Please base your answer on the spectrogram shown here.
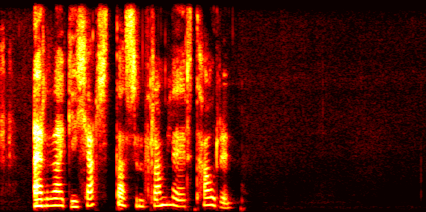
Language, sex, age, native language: Icelandic, female, 30-39, Icelandic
